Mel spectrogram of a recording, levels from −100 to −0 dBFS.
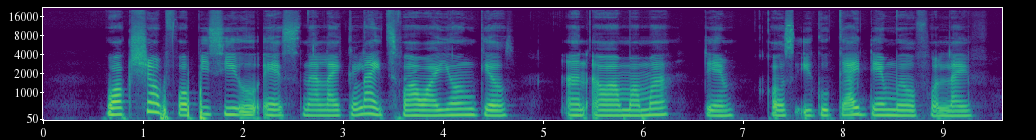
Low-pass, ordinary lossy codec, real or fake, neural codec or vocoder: none; none; real; none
